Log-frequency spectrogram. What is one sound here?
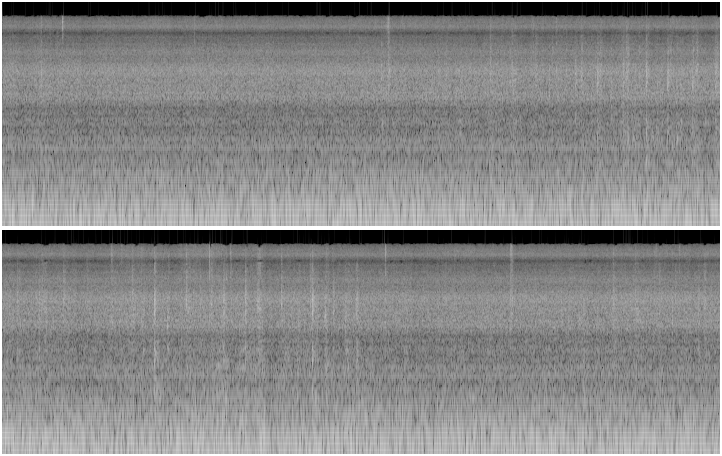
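Jet engines rumble low and steady.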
